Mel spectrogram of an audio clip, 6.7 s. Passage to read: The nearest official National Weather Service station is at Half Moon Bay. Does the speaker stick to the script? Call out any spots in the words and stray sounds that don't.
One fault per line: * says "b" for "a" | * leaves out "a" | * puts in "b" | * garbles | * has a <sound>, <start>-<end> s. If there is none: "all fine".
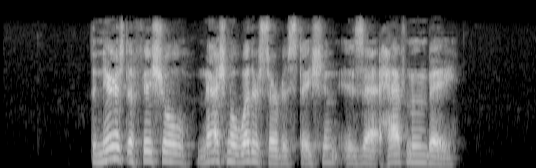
all fine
